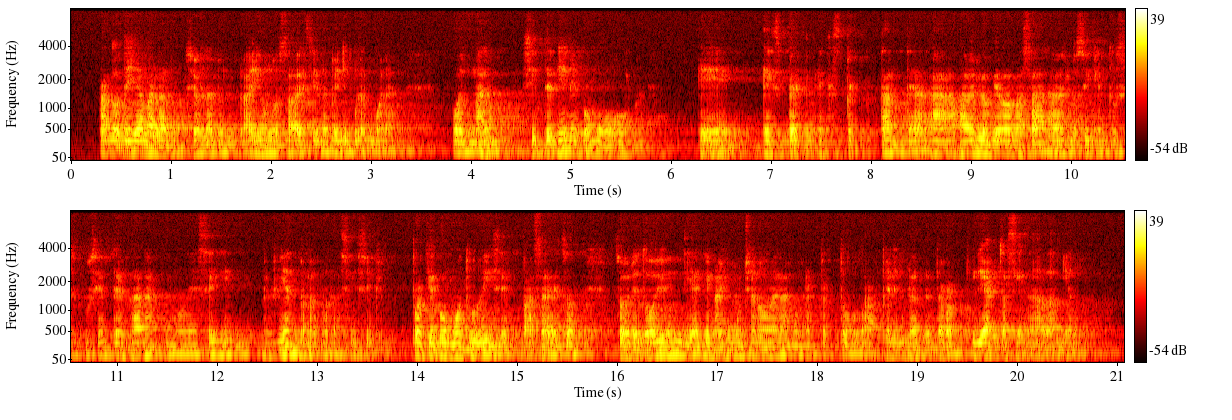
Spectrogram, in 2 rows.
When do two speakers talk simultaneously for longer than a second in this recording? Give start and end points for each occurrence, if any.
none

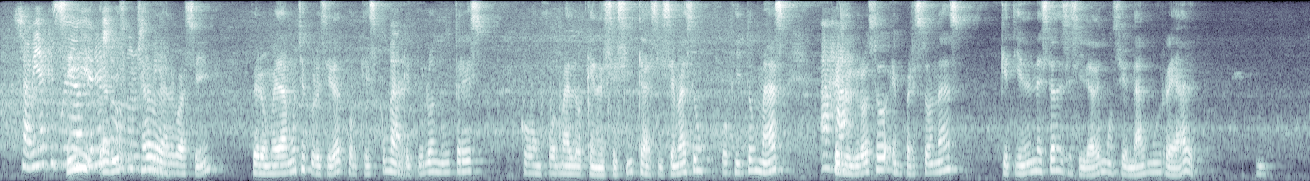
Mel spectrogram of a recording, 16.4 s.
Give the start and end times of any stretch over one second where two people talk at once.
0.7-2.1

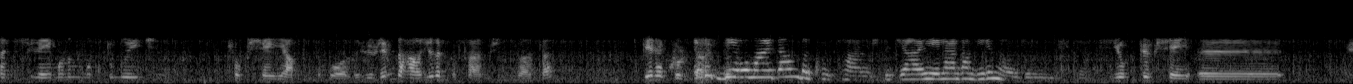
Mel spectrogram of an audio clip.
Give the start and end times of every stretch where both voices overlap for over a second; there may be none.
none

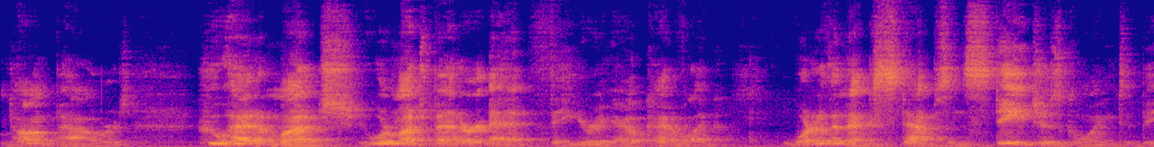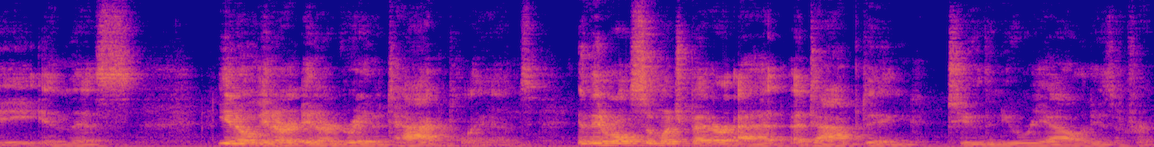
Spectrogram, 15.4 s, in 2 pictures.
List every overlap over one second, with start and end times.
none

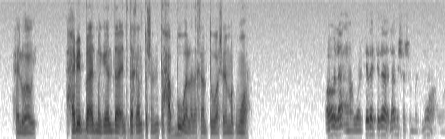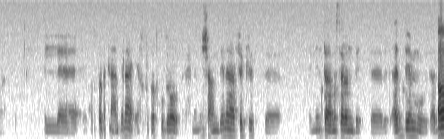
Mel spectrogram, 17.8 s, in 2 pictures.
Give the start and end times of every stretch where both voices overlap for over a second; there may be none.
none

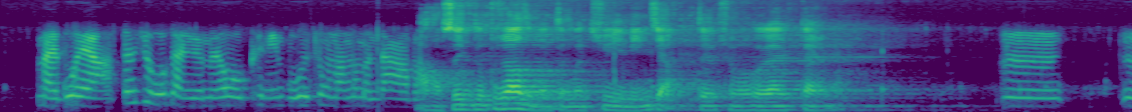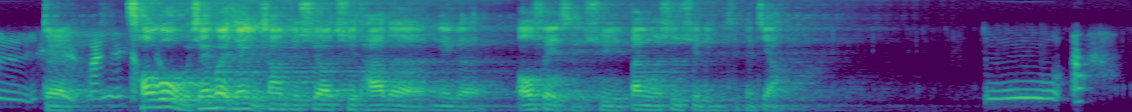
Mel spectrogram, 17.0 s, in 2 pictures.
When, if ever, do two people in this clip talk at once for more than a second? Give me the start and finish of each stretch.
none

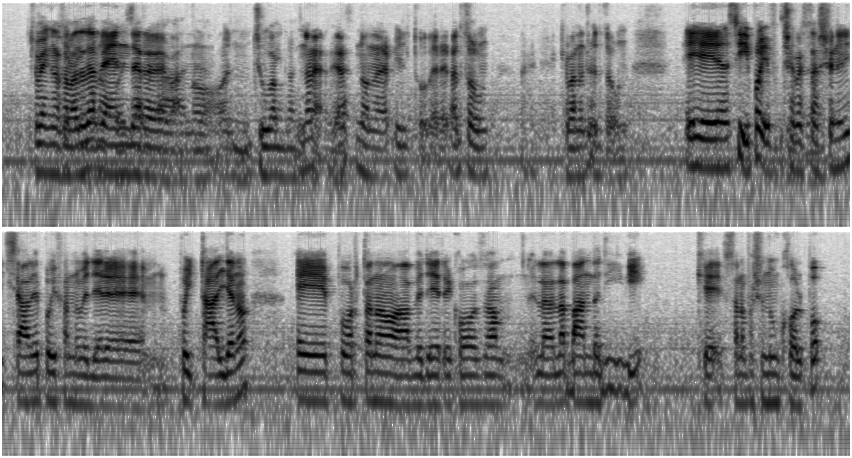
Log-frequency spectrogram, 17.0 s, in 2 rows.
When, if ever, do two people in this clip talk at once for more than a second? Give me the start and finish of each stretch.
0.6-3.5

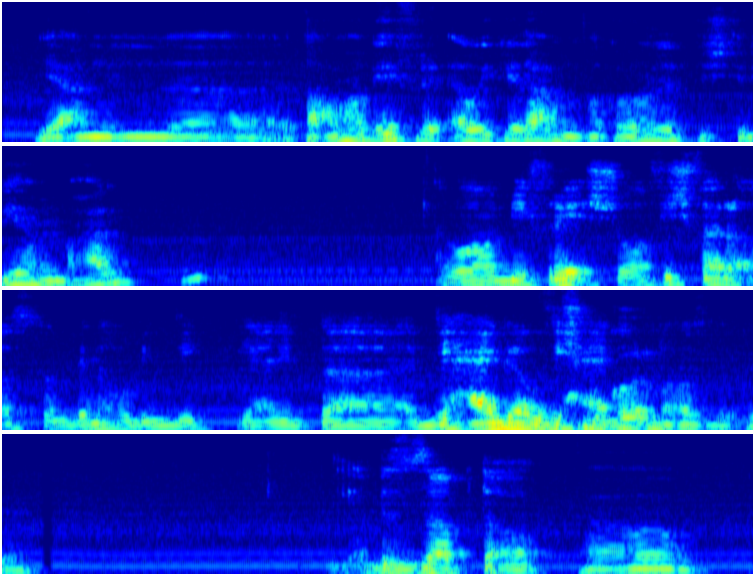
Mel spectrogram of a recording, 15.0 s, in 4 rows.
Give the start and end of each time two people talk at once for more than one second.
none

